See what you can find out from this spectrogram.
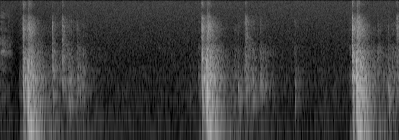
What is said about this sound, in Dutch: We hebben trouwens ook een opname van de echte deur, we kunnen dus vergelijken.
